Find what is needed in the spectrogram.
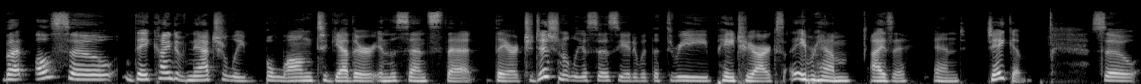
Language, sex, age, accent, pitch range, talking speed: English, female, 40-59, American, 160-190 Hz, 130 wpm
